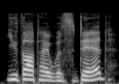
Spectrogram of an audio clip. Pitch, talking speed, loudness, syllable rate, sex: 200 Hz, 250 wpm, -16 LUFS, 4.7 syllables/s, male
